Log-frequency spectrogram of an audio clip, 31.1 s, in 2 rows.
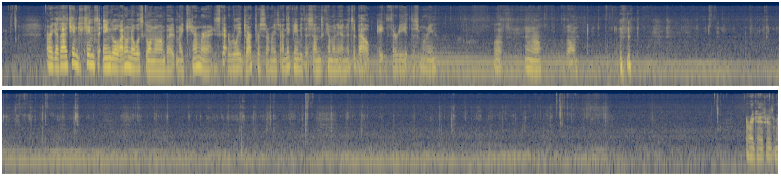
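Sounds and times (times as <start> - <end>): chewing sandwich: 0.0 - 0.5, 8.2 - 30.2
steady low hum: 0.0 - 31.0.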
